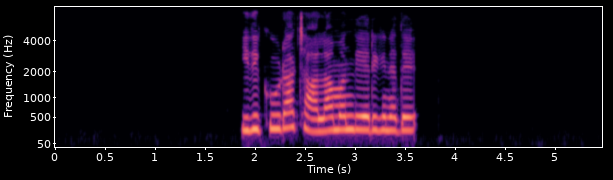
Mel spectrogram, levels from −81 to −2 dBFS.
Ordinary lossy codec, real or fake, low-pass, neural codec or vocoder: none; real; 7.2 kHz; none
